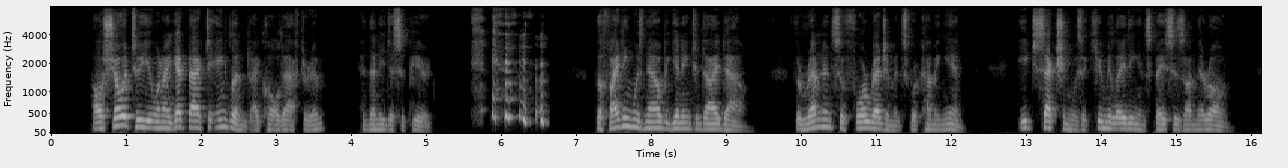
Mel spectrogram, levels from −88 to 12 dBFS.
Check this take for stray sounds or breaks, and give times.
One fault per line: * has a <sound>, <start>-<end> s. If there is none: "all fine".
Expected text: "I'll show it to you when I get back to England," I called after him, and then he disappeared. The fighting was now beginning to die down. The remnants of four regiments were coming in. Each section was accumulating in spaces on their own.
* has a laugh, 5.6-6.7 s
